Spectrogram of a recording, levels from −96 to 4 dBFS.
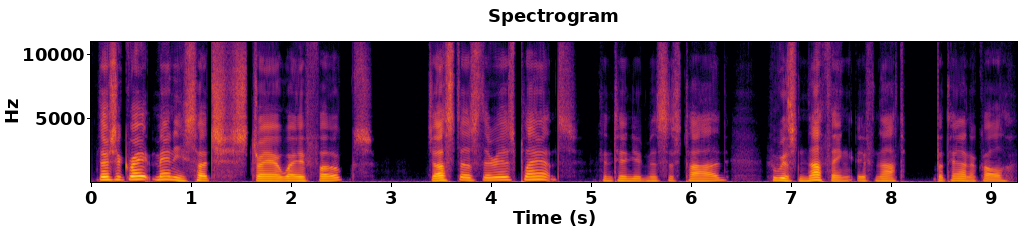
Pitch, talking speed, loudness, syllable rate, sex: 170 Hz, 135 wpm, -20 LUFS, 4.1 syllables/s, male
